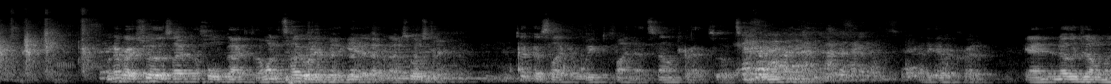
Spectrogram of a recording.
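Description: A man speaks through a microphone in a large room, with some echo.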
